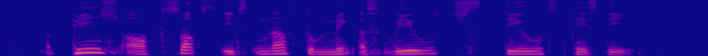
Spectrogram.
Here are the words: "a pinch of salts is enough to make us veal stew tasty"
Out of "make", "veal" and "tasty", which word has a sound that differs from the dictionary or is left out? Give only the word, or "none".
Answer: veal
